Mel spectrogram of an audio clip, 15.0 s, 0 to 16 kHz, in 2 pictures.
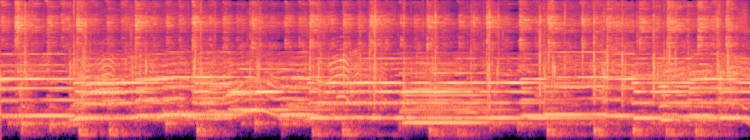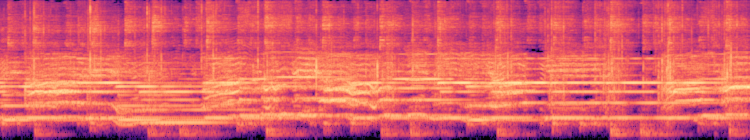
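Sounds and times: electronic keyboard chords: 0.0s - 15.0s
girls singing together: 0.7s - 4.4s, 7.3s - 15.0s.

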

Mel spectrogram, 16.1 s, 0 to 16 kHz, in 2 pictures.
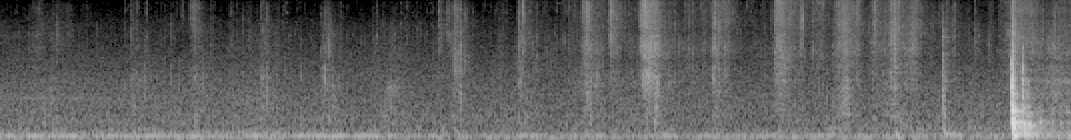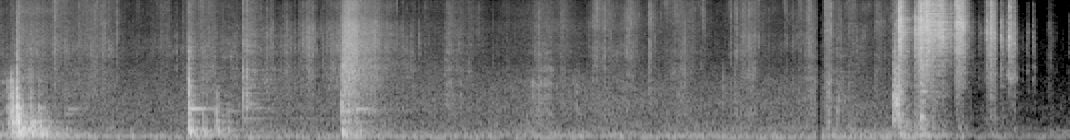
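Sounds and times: footsteps on dry leaves: 0.3s - 15.5s
cutting board knocking on table: 7.6s - 8.6s
metal item clinking: 14.7s - 15.9s.

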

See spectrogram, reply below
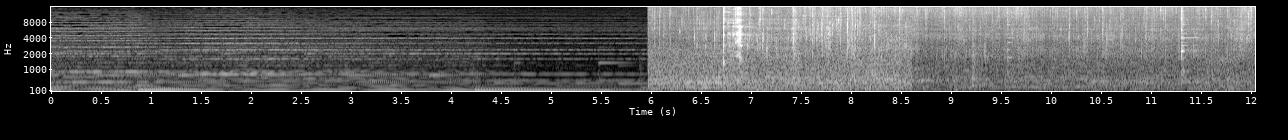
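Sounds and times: soft background music: 0.0s - 6.0s
food sizzling in frying pan: 6.0s - 12.0s.

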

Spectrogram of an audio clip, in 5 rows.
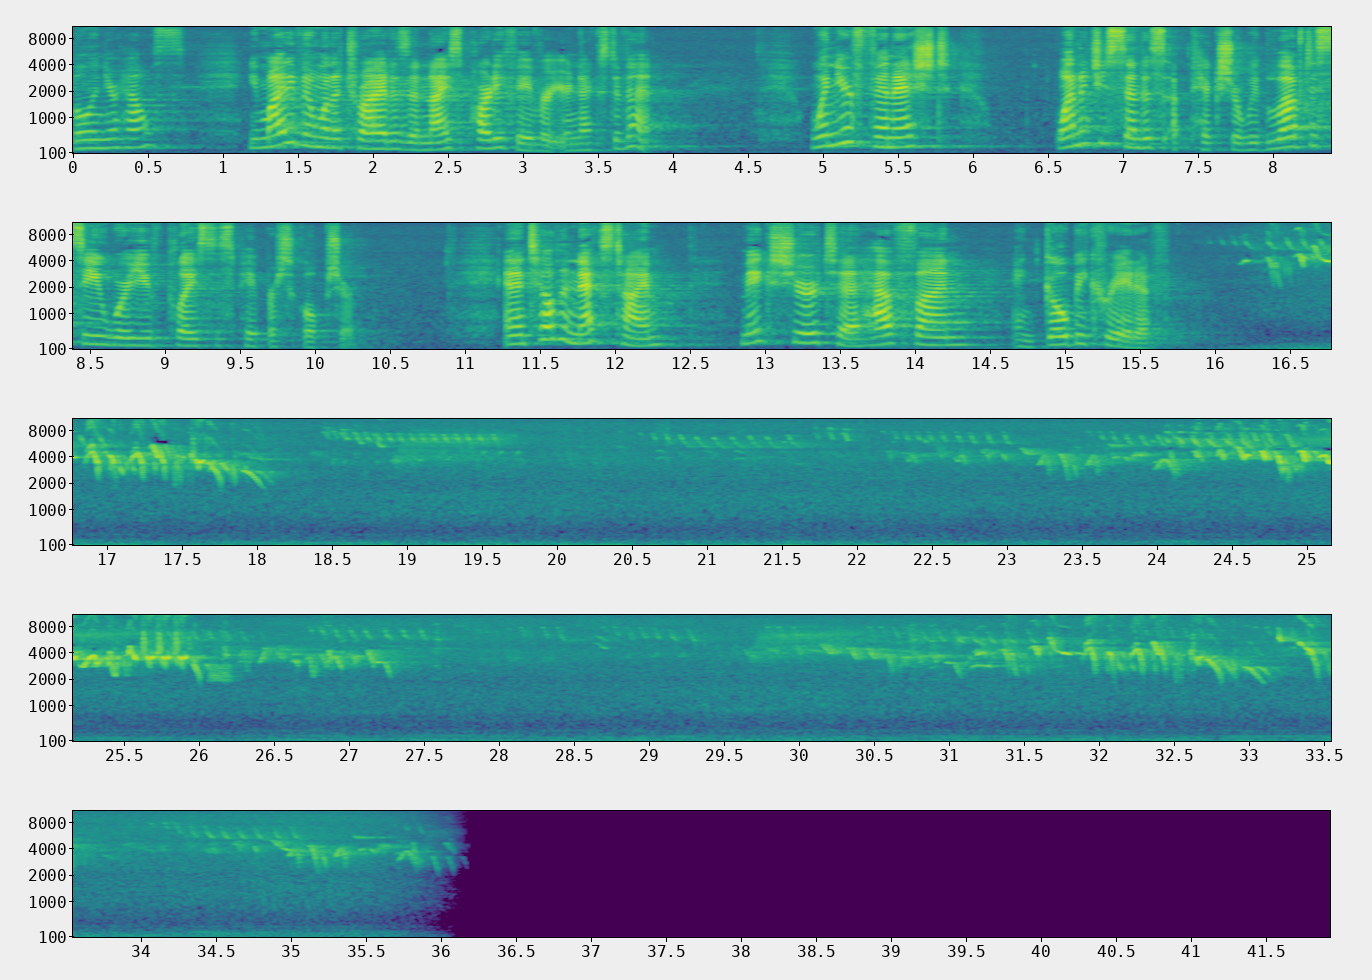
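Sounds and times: songbirds chirping and trilling: 16.0s - 36.1s.

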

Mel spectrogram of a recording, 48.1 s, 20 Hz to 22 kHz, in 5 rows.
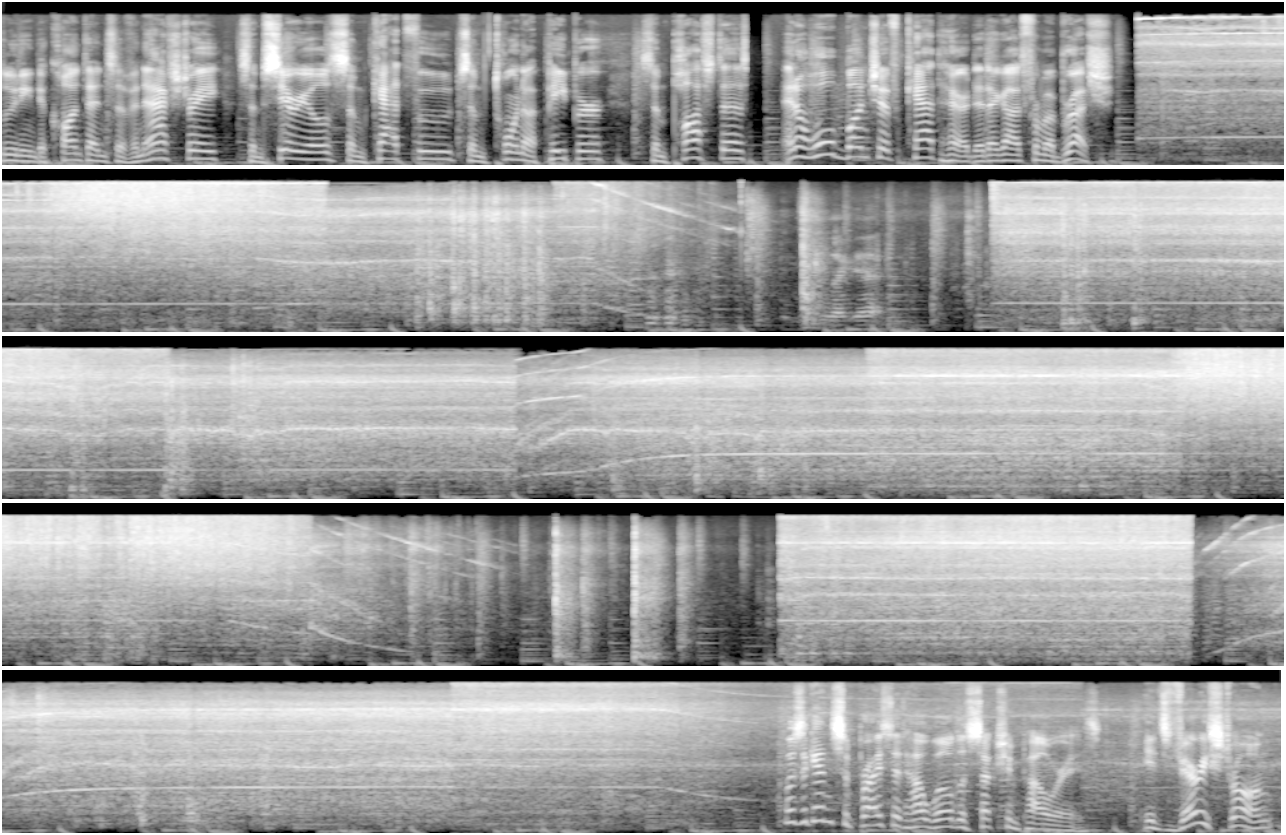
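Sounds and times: vacuum cleaner whining: 8.5s - 15.2s, 17.0s - 32.7s, 34.7s - 48.0s
background music with beat: 14.4s - 21.8s, 31.6s - 36.4s.

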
